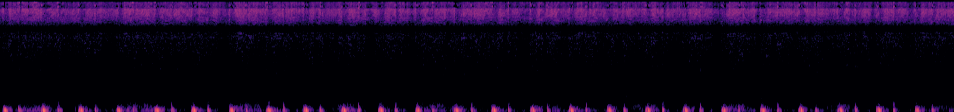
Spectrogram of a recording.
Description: my heart is just pounding so hard and that's what i like 😁❤.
